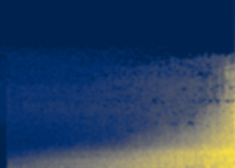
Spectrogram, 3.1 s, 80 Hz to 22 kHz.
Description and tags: Fade In Sound Effect(1)
Here is a sound that created using "BRYANSMOSH's" sound and I mainly changed it because I caught a part in it that related to one of my first sounds.
Here is the link to the original:
And here is the link to my first version:
Film, Stop-Motion, Introduction, Fade-In, FX, Sci-Fi, Science-Fiction, Sound-Effect, BRYANSMOSH, Changed, Fade, Video-Game, Edit, Video, Intro, Movie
